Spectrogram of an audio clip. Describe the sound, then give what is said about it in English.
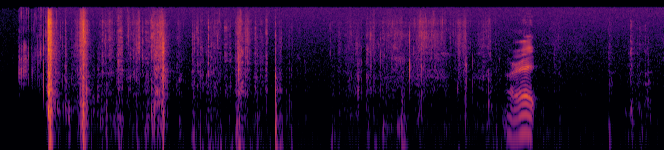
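Tape tears and cardboard rustles as a parcel box sealed with Russian tape is opened. A few sharp rips come early, followed by faint scattered crinkles and handling noises. “Just the box is awesome, honestly. The tape, the Russian tape. So let's open it.”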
